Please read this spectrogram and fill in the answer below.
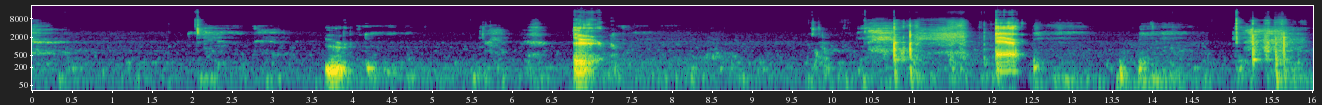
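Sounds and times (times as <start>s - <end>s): woman burping: 6.8s - 7.3s, 12.1s - 12.4s.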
